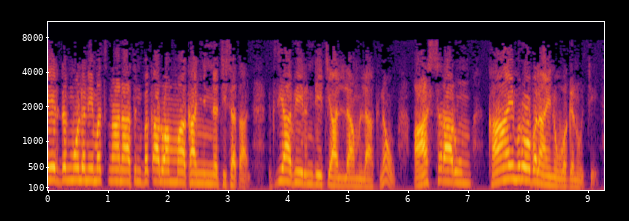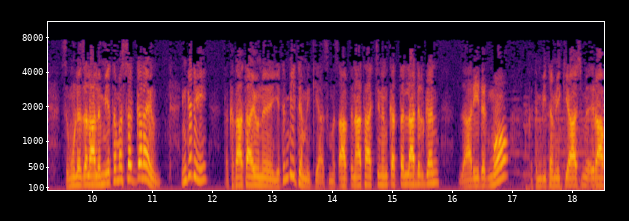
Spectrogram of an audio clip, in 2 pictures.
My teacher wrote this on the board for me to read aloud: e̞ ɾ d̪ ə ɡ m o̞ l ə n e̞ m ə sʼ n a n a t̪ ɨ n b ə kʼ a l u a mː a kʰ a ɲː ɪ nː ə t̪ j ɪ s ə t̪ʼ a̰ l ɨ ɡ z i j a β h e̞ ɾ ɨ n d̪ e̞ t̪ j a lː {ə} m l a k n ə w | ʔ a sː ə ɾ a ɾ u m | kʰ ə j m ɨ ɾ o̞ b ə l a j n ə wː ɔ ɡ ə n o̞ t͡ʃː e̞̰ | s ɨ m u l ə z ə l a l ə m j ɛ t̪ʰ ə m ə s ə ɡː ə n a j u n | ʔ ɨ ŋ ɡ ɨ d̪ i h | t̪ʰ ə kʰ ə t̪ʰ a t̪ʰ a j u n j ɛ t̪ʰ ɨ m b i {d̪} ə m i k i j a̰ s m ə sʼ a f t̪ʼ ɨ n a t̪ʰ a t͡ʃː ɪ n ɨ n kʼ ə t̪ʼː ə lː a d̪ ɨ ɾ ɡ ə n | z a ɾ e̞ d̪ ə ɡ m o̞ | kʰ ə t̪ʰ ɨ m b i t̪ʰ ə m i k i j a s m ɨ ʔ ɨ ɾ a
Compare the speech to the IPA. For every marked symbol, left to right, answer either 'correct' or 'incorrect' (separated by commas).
incorrect, incorrect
